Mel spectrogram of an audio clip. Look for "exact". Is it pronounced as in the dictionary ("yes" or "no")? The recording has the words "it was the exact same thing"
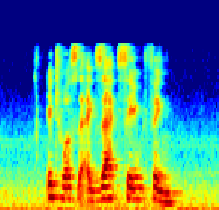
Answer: yes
